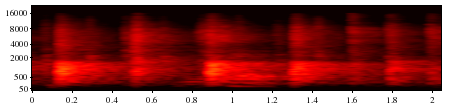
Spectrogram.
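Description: Hands clapping in a steady rhythm, about two to three claps a second.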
